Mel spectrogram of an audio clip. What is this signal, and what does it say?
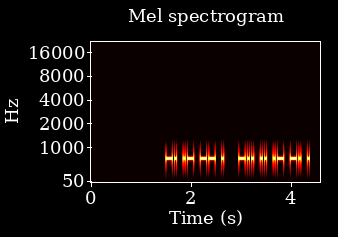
Morse code, heard as a keyed tone, about 27 wpm, 700 Hz. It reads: NAME DIANE
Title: K1USN SST QSO Practice 28wpm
